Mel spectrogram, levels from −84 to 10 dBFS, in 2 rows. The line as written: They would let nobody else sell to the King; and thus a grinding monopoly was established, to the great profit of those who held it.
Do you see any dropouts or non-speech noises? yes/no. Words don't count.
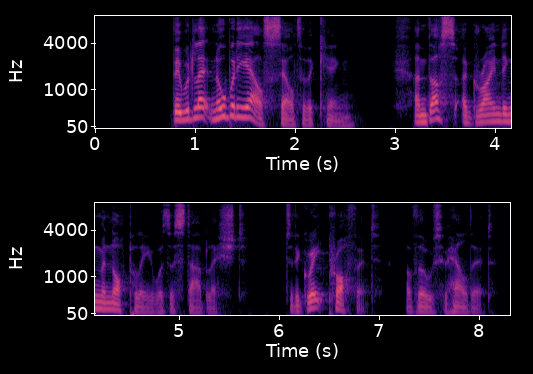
no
